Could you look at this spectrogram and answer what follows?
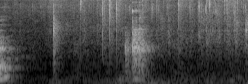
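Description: Dried red chillies and curry leaves sizzle in hot oil in a pan, with a sharp crackling burst as they go in and a light, uneven spitting afterward, close up and without speech.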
